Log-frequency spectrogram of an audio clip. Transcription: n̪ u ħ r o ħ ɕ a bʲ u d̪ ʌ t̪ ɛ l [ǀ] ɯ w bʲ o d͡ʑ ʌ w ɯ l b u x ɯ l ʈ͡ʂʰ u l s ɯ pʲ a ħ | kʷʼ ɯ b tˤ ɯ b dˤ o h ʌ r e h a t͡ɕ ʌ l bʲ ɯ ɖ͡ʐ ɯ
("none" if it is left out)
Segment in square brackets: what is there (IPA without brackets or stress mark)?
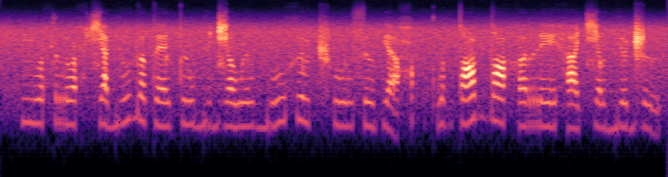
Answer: t̪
